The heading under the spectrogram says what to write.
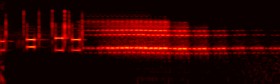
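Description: A quick run of about five touch-tone dialing beeps as a woman in Toronto phones her mother, then a steady, warbling telephone ring tone that fades slightly as it continues, clear, with no voices.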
